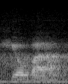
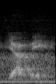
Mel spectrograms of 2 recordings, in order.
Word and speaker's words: Yahvé: Aunque después los modernos eruditos bíblicos dicen que no es correcto pronunciar Jehová, el tetragrama hebreo que expresa el nombre de Dios, sino Yahvé.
